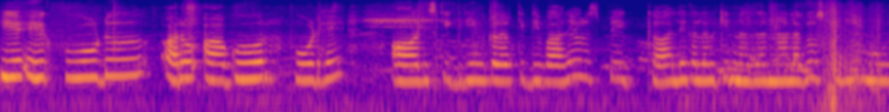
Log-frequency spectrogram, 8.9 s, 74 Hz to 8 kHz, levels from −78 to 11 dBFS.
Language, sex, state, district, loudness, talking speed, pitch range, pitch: Hindi, female, Punjab, Fazilka, -20 LUFS, 170 wpm, 270-310 Hz, 285 Hz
